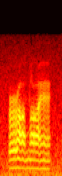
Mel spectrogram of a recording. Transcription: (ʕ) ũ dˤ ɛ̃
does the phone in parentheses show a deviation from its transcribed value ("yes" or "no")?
no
